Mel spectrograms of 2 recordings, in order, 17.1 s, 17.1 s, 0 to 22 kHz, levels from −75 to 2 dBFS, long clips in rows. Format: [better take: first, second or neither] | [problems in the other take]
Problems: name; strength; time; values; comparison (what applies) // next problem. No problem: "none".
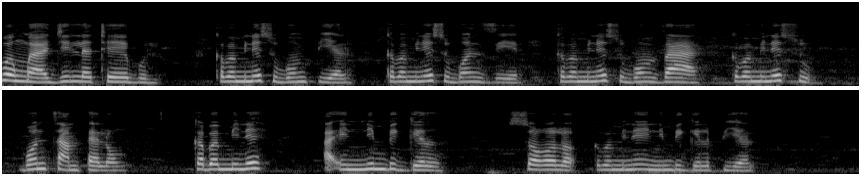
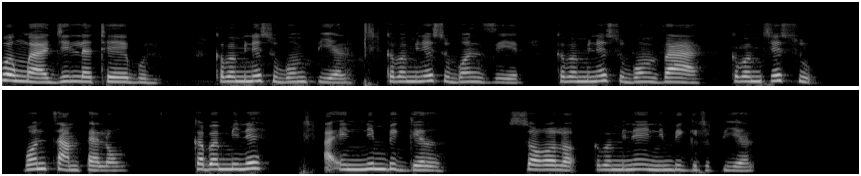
first | noise reduction (neural mask model DeepFilterNet 3)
